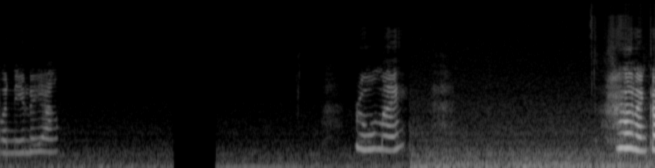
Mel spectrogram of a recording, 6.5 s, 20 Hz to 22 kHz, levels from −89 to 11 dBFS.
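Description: Opus compression, heard throughout this speech clip, makes tones rough, grainy and noisy even though the bandwidth stays full, which points to likely encoding in its music mode at roughly 24 kbps. A playback stall from 1.72 to 2.16 s silences the sound mid-flow for about 0.42 s, likely because the player ran short of data before resuming. A sudden gain jump at 4.09 s raises the sound and background noise together by about 13 dB until the end, likely from a gain change applied without a ramp.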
